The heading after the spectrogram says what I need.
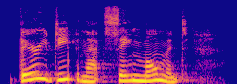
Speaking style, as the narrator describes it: I cried loudly

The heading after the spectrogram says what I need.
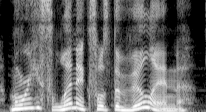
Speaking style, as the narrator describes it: said Anne indignantly

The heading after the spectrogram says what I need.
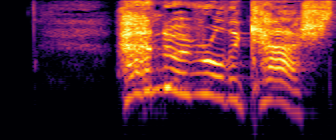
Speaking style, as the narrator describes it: the robber yelled

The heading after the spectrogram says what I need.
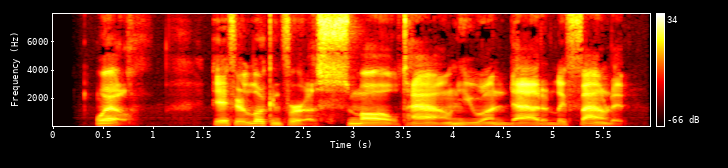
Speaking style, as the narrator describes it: Leo belted out with a chuckle

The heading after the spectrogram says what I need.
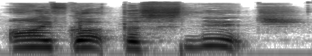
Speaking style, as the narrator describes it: he shouted

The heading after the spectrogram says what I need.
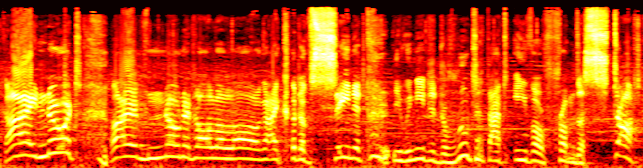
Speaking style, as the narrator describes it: a dwarf yells out

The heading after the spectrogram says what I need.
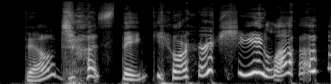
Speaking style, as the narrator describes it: giggled Iris

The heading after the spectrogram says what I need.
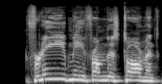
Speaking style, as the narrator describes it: cried Yukahainen

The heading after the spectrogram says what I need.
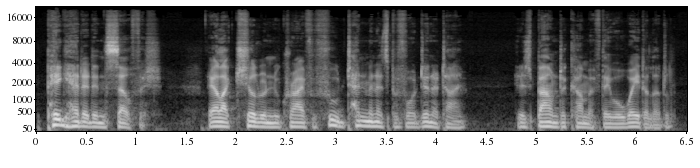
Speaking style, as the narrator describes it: added fiercely

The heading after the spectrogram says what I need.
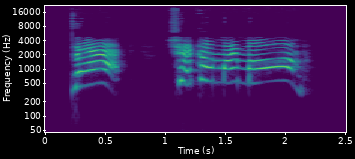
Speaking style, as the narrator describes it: She screamed with her thoughts

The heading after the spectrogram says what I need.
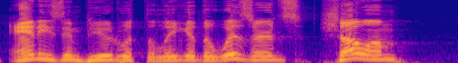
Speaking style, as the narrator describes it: I yell out, I say

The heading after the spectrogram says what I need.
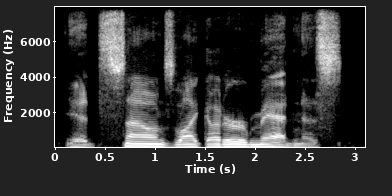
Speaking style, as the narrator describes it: muttered

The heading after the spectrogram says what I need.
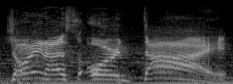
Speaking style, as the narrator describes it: Ollie screamed

